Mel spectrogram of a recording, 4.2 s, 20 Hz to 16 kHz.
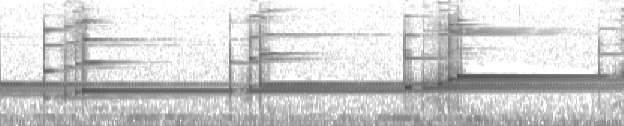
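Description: Aluminium glockenspiel bars on a metal glockenspiel are struck with a yellow plastic-headed mallet in short clusters of quick notes. Each strike gives a bright, bell-like ping with a pitch around 1.8 kHz and shimmering overtones, and the notes ring on for about a second at a quiet level.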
